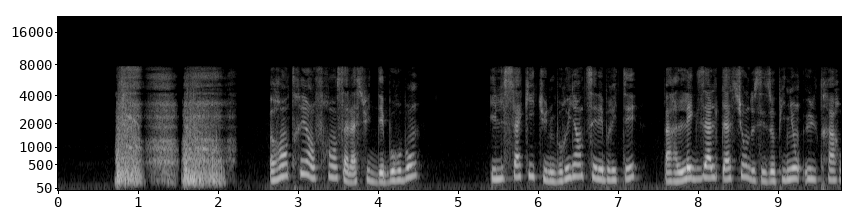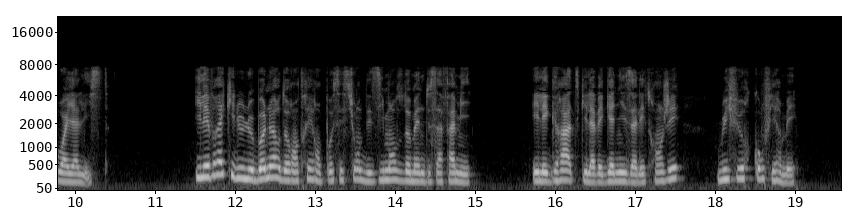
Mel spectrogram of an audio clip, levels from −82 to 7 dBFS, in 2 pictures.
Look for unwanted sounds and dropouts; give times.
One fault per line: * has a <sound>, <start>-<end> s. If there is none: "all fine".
* has a throat clearing, 0.7-2.3 s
